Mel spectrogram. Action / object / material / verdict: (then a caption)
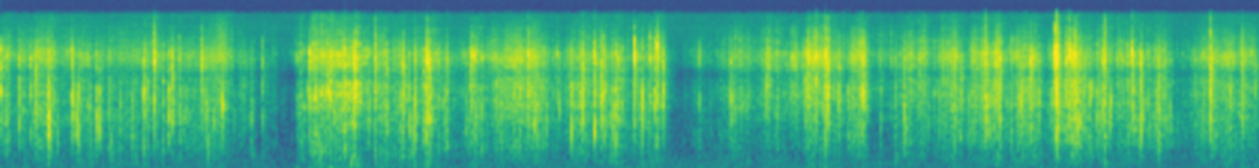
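shake / brown kraft packing paper / paper / none. A sheet of brown kraft packing paper is picked up and crumpled into a ball with both hands and fingertips. The result is a dense, continuous run of bright, sharp crinkles and crackles, with brief quieter pauses before each new surge of crumpling.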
